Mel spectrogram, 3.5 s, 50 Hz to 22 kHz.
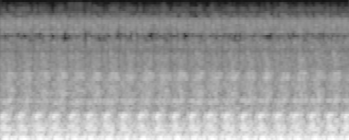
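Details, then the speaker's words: Diesel burnout truck during an injector cut-out test at idle. Cylinder 4 or 5 is suspected dead, and dropping injector 4 doesn't change the uneven idle beat, indicating that cylinder is already not firing. "Drop 4. Didn't really change anything."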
